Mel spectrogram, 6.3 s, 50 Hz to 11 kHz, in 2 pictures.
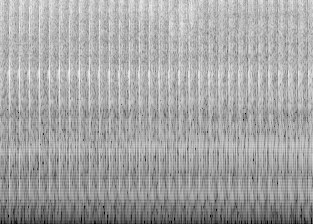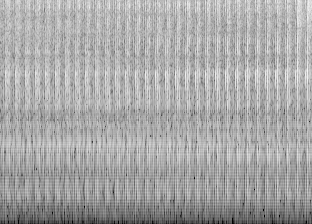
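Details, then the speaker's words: Radial shockwave therapy device switched on over ultrasound gel on a woman's quadriceps: fast, very regular mechanical tapping, about 200 taps a minute, as the projectile sends pressure waves into tissue, which may make the muscle twitch. "now we're going to turn it on and what it's going to sound like is you're going to hear the tapping sensation and that's basically us applying that um projectile over the area and it's causing the the sound wave to go into tissue"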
